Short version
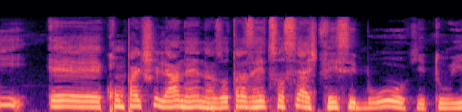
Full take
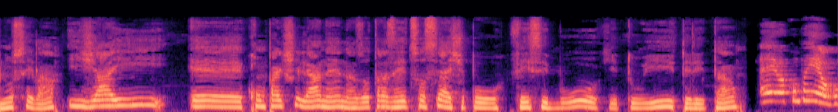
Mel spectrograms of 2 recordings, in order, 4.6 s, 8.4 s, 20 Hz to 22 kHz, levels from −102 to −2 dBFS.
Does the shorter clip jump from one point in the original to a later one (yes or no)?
yes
